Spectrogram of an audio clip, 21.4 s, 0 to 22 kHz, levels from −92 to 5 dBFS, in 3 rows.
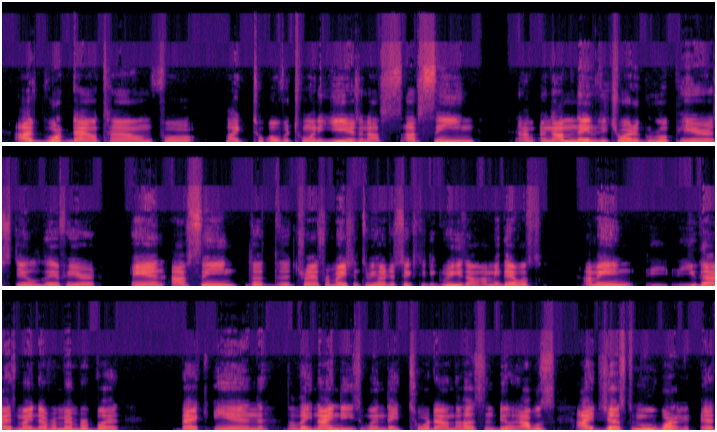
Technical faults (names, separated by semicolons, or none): none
